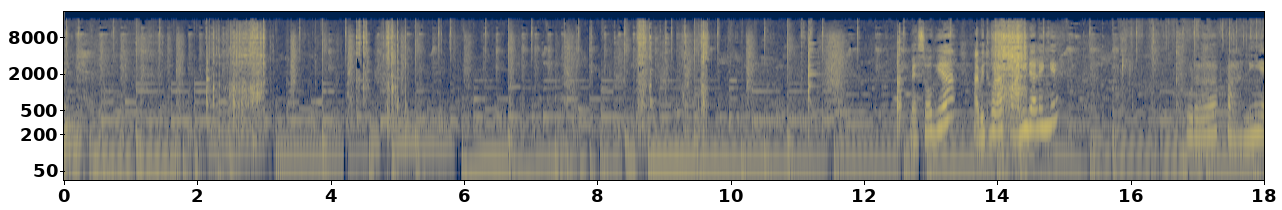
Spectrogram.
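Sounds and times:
trowel scraping soil: 0.0 - 6.2, 7.1 - 12.8, 13.7 - 15.1
background music: 0.0 - 18.0.

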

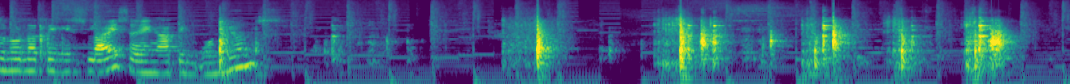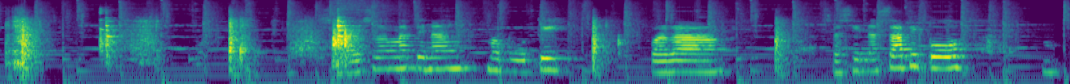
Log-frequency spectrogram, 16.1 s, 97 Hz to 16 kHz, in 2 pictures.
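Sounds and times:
background music: 0.0 - 16.0
knife slicing onion on board: 3.8 - 4.3, 4.9 - 10.7.

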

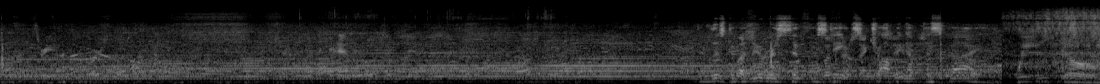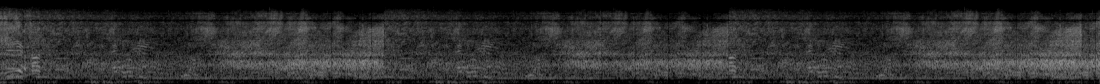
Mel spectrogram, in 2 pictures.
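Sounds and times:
model airplane engine drone: 0.0 - 22.0.

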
